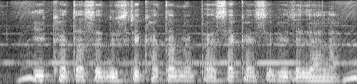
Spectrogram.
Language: Bhojpuri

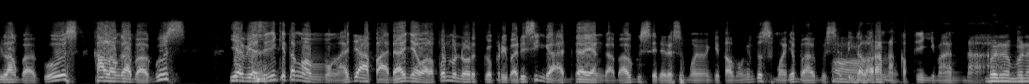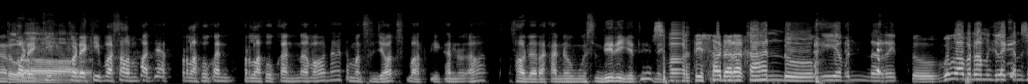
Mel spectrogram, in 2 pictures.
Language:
Indonesian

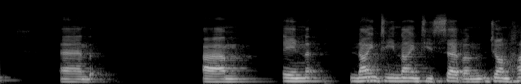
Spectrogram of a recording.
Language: English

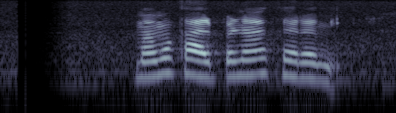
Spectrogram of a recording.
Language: Sinhala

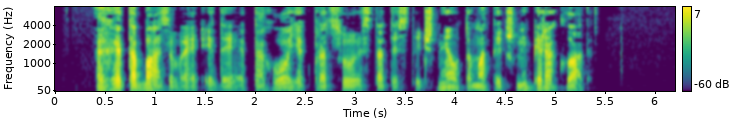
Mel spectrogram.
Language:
Belarusian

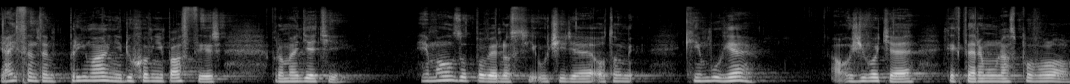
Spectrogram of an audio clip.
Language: Czech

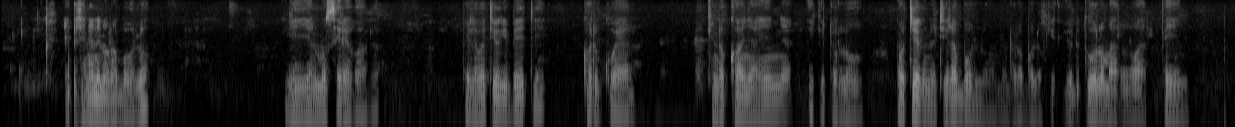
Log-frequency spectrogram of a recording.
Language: Luo (Kenya and Tanzania)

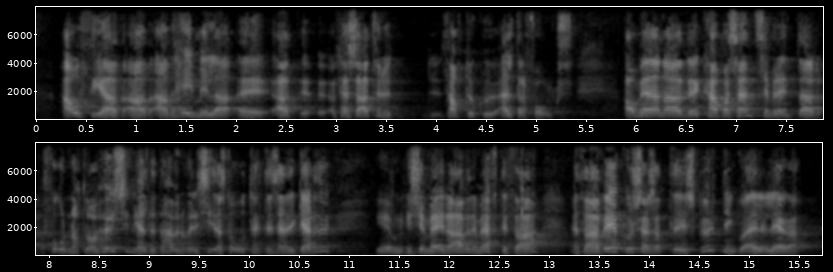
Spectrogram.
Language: Icelandic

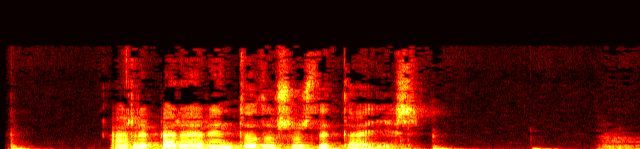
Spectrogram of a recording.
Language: Galician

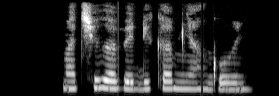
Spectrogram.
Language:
Taita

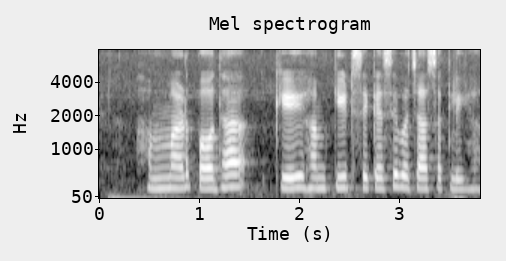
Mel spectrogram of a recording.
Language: Magahi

